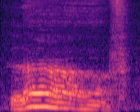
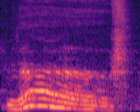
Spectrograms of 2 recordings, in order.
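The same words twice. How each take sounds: The two takes are said the same way.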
